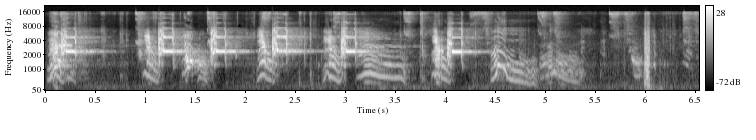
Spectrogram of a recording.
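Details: Irani francolin calling: a series of harsh, harmonic-rich notes in short bursts about every half second, with a steady high whistle-like tone under several bursts and a sharp click near the end.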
